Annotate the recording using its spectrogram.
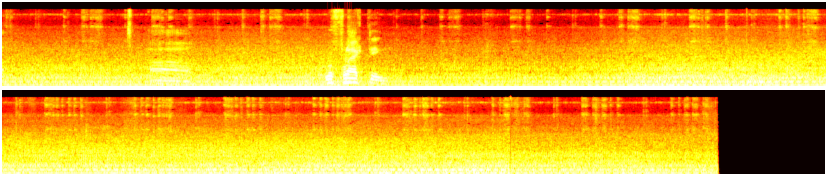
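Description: A laser engraving machine hums steadily with a low drone.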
